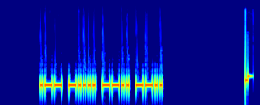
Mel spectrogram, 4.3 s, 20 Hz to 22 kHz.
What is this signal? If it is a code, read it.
Morse code, heard as a keyed tone, about 27 wpm, 700 Hz. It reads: W6ZZ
